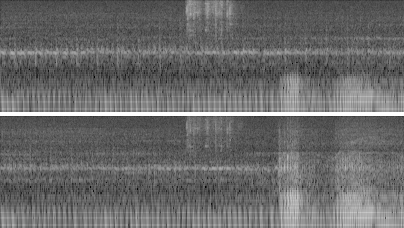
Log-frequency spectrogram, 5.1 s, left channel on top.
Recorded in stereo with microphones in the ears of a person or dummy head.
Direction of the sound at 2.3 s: 20° left (ahead or behind).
